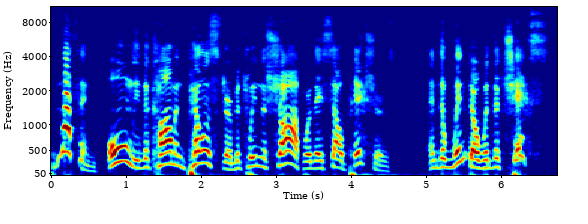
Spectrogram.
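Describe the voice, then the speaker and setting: A man reading a classic story aloud as a theatrical, expressive narrator with deliberate delivery. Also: a little high, dry recording, clean studio sound. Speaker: narrator, reader.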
